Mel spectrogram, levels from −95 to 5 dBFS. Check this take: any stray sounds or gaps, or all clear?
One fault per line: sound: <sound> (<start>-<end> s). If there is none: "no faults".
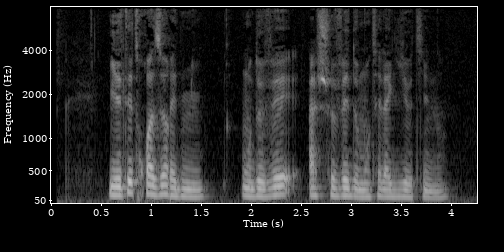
no faults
